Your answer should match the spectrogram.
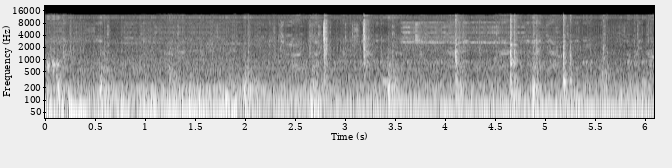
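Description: Car engine and road rumble heard from inside the cabin while driving, a steady low drone, with a few sharp clicks scattered through it.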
